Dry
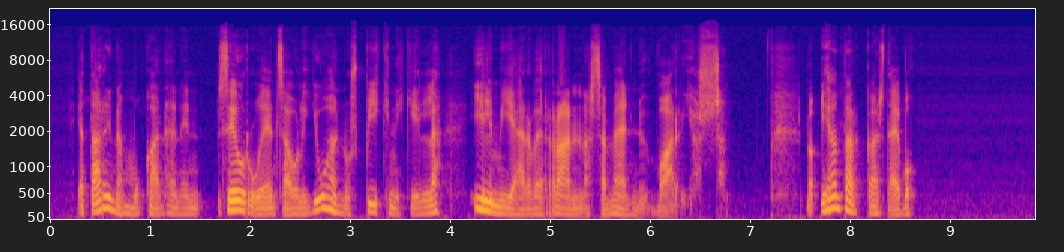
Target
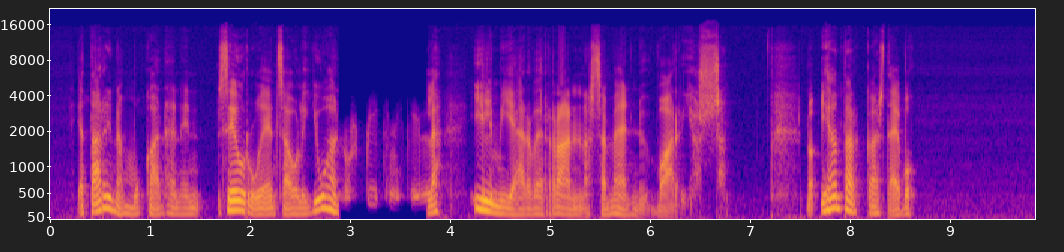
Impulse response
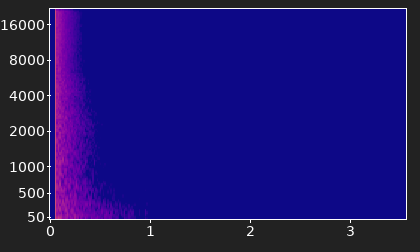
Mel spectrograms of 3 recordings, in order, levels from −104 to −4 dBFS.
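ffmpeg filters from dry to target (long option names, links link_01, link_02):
-filter_complex "[0:a]asettb=1/sr,asplit=3[link_01][link_02][link_03];[link_01]atrim=end=2.894[link_04];[link_02]atrim=start=2.89:end=3.78,asetpts=PTS-STARTPTS,afade=type=in:duration=0.004:curve=qsin,afade=type=out:start_time=0.886:duration=0.004:curve=qsin,asuperpass=centerf=980:order=12:qfactor=0.59[link_05];[link_03]atrim=start=3.776[link_06];[link_04][link_05]acrossfade=duration=0.004:curve1=hsin:curve2=qsin[link_07];[link_07][link_06]acrossfade=duration=0.004:curve1=qsin:curve2=hsin"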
